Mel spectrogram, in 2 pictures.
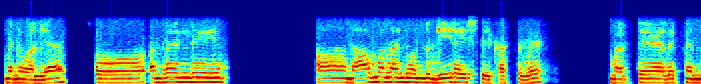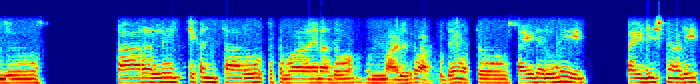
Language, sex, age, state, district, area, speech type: Kannada, male, 30-45, Karnataka, Udupi, rural, conversation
